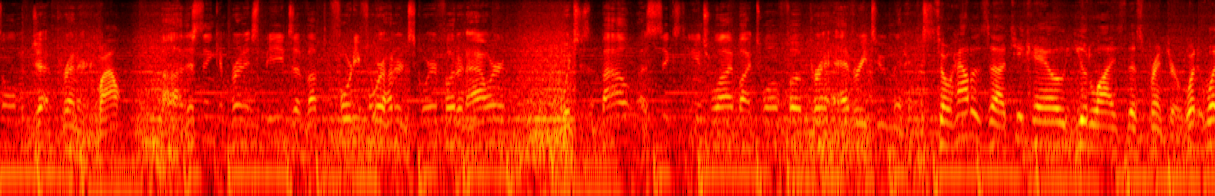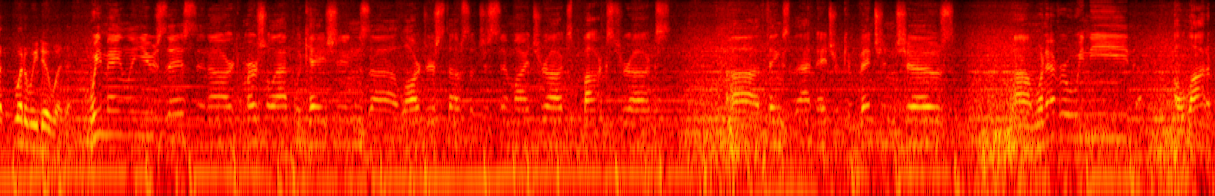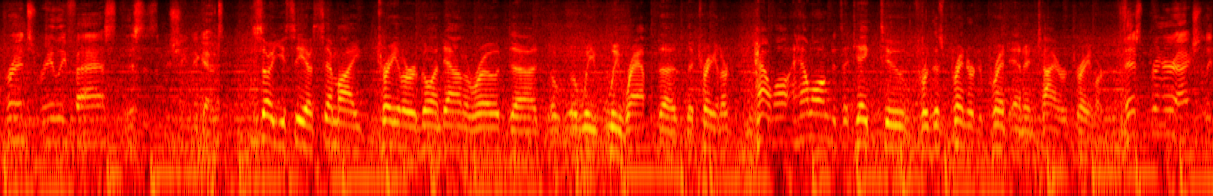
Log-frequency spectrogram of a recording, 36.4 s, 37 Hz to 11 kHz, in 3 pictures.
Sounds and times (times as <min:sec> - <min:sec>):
Speech: 0:00.0 - 0:05.0, 0:05.6 - 0:18.8, 0:19.4 - 0:21.7, 0:22.3 - 0:36.4
Music: 0:00.0 - 0:36.4.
